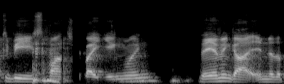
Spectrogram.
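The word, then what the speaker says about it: Yuengling: You're adding an extra syllable. Just Yingling.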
